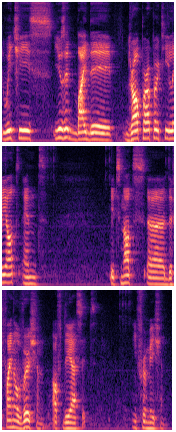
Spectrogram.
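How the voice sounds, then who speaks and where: At a fairly slow pace, a man with a strong non-native accent talks with ordinary pitch variation. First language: not English. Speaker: game developer. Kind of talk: tutorial. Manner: halting.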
